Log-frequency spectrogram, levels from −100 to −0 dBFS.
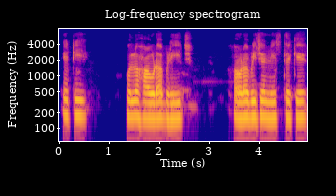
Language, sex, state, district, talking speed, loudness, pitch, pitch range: Bengali, male, West Bengal, Kolkata, 120 wpm, -18 LUFS, 170 Hz, 160-235 Hz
